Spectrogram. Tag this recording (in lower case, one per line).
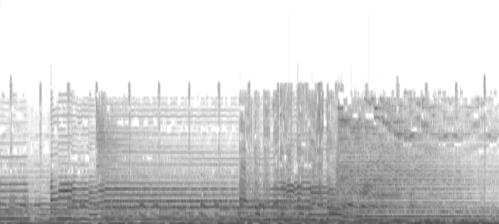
music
